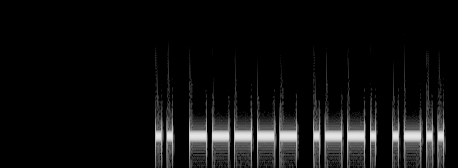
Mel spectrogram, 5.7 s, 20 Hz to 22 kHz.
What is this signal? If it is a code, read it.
Morse code, heard as a keyed tone, about 17 wpm, 700 Hz. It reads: I0PL
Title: DXCC-100 Call Signs - 4 Characters - Repeated 3x - 17wpm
